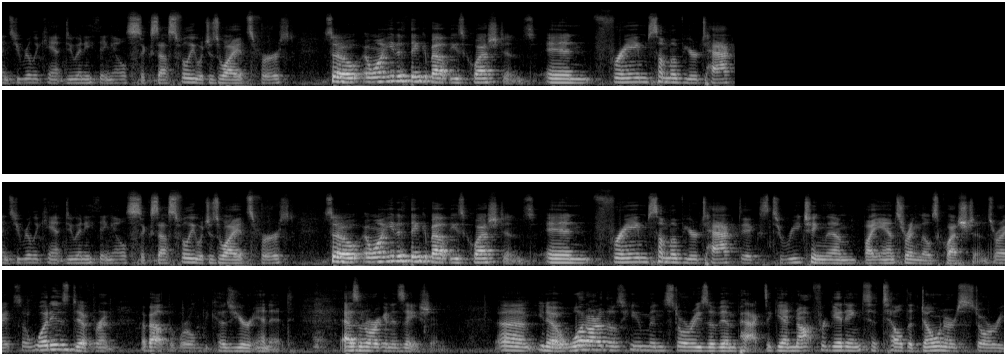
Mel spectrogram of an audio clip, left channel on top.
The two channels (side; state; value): left; drops out; at 7.4 s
